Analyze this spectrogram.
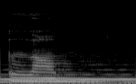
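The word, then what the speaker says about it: Lam: would chant ohm is the sound of Lum and you pronounce it as L um with the loo held longer than the M so the sound of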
